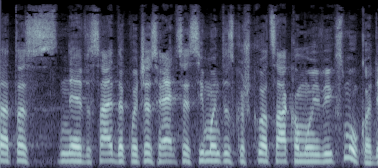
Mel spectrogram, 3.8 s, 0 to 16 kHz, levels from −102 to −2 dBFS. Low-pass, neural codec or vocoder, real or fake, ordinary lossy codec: 14.4 kHz; none; real; MP3, 64 kbps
